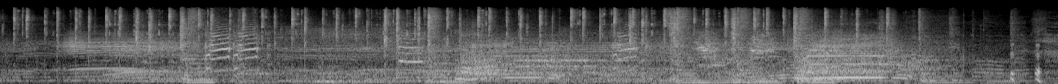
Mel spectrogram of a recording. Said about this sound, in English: Well, we needed something that sounded like a comedy theme, but it also had sheep in it. And so let's play the whole thing without talking over it.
